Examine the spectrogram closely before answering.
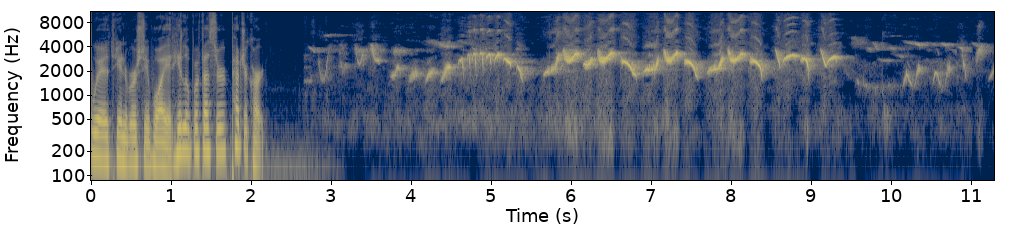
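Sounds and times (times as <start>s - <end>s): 
speech: 0.0s - 2.3s
melodious laughing thrush song: 2.7s - 11.2s.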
